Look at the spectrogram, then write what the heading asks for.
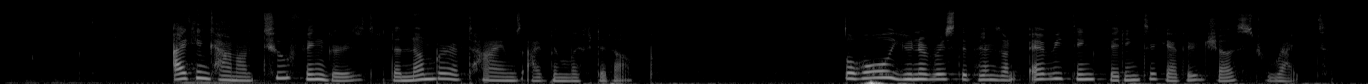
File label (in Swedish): karaktär engelska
